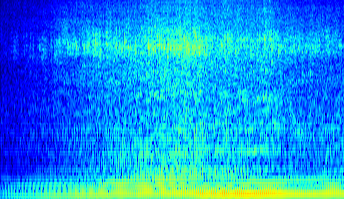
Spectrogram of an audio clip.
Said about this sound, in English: Cars whiz by in a busy intersection in downtown Saginaw. Each and every one of them is being tracked by four cameras on nearby light poles at the intersection of Court Street and South Michigan Avenue.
